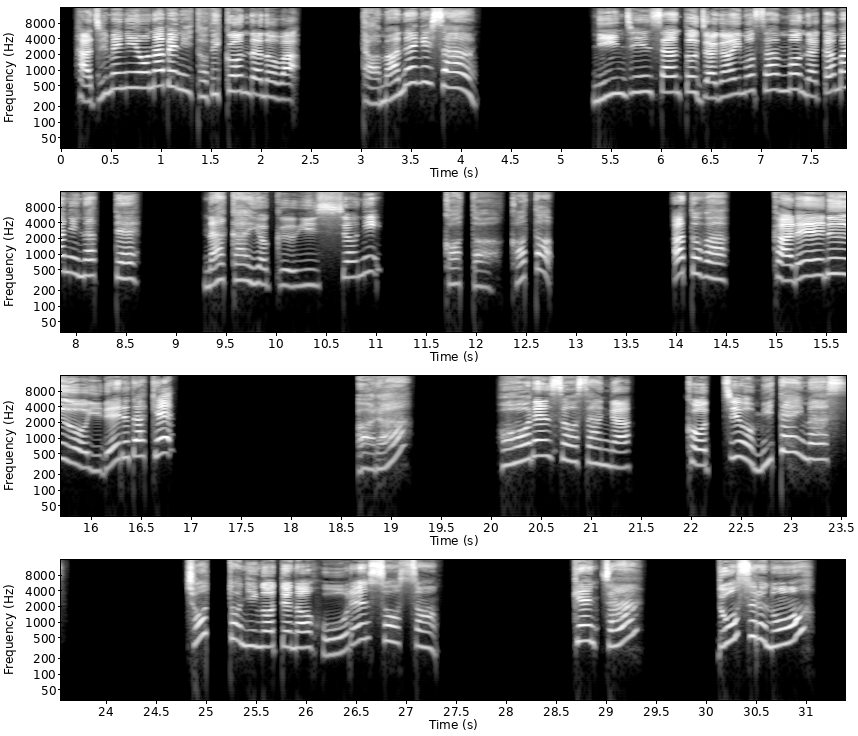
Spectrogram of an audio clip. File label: Narration Kids, ナレーション②子供向け番組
